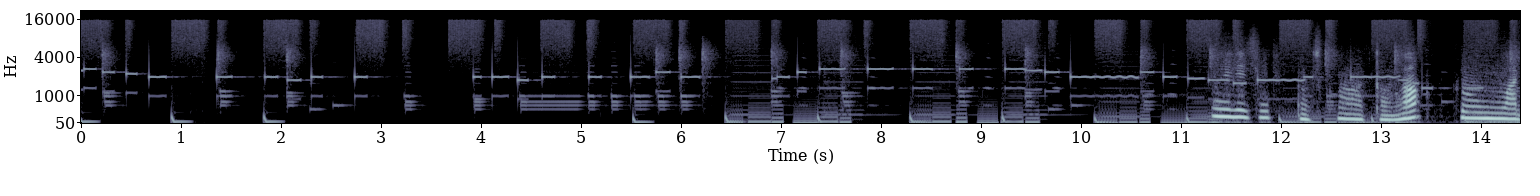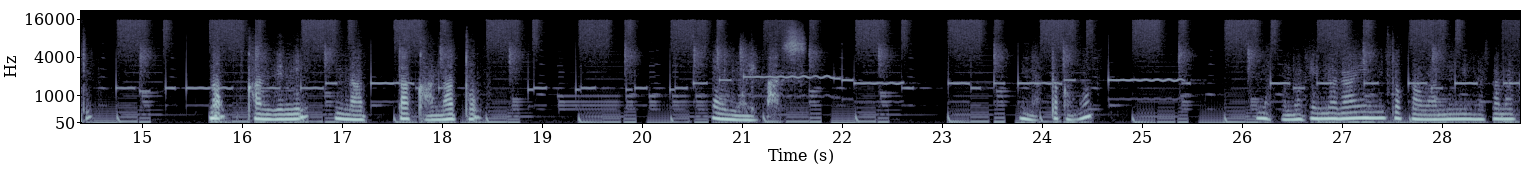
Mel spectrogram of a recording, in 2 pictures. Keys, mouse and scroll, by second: 0.5 alt+right click, 1.1 alt+middle click, 1.5 alt+click, 2.9-4.7 alt+drag, 5.2 alt+click, 6.4 alt+shift+click, 7.6 alt+click, 8.0 alt+right click, 8.2-16.5 alt+drag, 17.5 alt+click, 18.3 alt+shift+click, 20.0 alt+shift+click, 21.1 alt+click, 21.8 Tab, 22.1 alt+click, 22.6 alt+right drag, 23.8-24.3 alt+right drag, 25.0 Tab, 27.5 alt+click.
